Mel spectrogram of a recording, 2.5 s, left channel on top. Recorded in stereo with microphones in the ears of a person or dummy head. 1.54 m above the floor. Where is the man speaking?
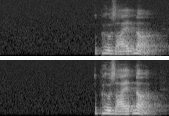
75° right (ahead or behind), 1.4 m.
